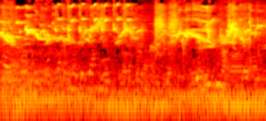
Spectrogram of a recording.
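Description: An Acehnese oriental magpie-robin (kacer) sings loudly and close, a continuous run of bright, rapid chirps and whistled phrases with a brief pause midway, over a low background hum.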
